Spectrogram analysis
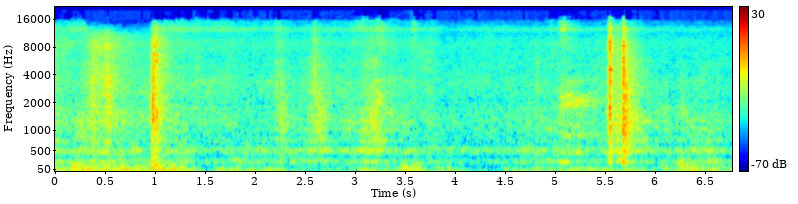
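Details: Autumn honey bee hives readied for winter, giving a low continuous hum with steady tonal bands underneath, interrupted by sharp knocks near the start and again late in the recording.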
